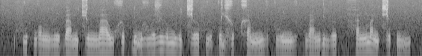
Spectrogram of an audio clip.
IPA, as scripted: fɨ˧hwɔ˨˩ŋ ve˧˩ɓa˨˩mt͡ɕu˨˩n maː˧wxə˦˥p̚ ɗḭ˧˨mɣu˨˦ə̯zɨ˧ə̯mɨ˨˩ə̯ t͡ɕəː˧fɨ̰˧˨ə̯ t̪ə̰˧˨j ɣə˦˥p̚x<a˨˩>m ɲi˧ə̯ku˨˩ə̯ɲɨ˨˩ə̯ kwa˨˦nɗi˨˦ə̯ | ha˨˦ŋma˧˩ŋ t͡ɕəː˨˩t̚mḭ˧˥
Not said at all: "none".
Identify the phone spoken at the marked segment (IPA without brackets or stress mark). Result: a˧˩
